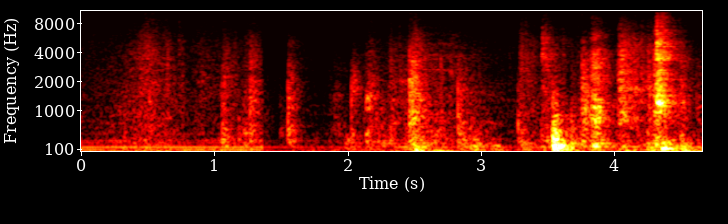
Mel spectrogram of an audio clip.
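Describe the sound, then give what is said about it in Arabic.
In a radio drama, a door is shut and locked behind someone. A few dull knocks and clunks sound faintly over a low background. “استني شوية، اهو قفل الباب وراه.”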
